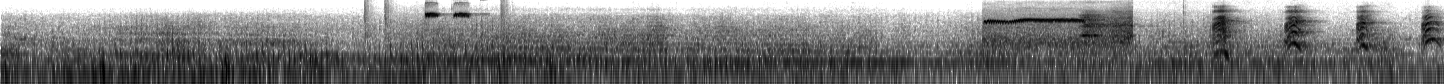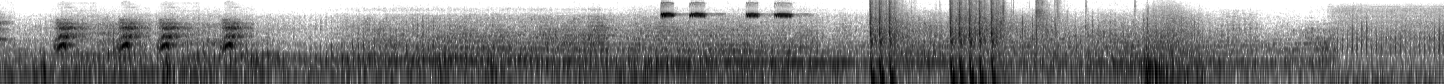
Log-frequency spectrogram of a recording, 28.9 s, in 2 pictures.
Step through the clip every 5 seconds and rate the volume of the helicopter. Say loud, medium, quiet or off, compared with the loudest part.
loud, loud, medium, loud, loud, medium.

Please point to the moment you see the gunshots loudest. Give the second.
24 s.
